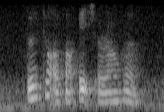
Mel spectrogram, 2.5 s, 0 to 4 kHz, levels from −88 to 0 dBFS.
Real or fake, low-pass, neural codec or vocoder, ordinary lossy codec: real; 3.6 kHz; none; MP3, 24 kbps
